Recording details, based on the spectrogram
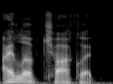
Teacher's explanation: Even if I and chocolate are quick, love probably gets a bit more punch.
